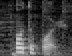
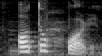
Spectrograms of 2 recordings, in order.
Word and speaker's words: অতঃপর: অনেকেই উচ্চারণ করে থাকেন অতঃপর, সঠিক উচ্চারণ অতঃপর।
